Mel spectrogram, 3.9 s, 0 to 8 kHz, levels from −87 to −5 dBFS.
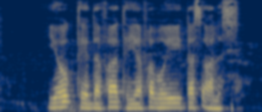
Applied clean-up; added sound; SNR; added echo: none; none; none; none.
